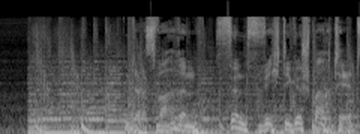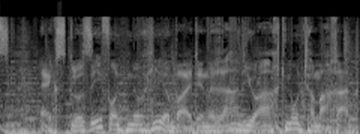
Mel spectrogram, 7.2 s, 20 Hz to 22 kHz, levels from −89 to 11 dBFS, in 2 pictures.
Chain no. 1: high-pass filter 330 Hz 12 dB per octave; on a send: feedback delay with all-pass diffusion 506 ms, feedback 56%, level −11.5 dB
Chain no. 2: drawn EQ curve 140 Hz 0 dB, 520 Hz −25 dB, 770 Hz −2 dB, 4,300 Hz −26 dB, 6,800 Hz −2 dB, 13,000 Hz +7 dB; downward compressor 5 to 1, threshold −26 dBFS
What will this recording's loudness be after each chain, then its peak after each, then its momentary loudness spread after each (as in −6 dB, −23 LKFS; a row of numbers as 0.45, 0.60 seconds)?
−29.0, −30.5 LKFS; −13.0, −13.5 dBFS; 7, 4 LU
